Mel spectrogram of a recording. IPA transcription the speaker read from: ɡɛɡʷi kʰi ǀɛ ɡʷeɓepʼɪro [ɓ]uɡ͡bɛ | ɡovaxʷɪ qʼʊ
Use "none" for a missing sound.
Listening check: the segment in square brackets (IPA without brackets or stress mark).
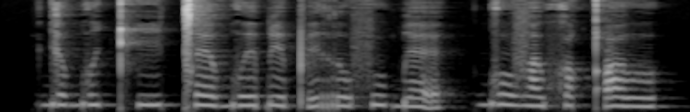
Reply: f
